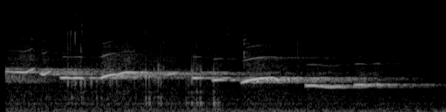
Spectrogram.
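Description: A whistled tune: a single wavering melody that glides and steps between notes, settling on a lower held note near the end, with light clinks of dishes beneath it.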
